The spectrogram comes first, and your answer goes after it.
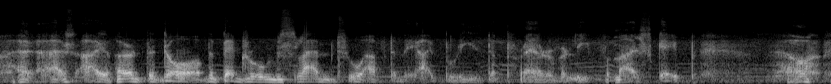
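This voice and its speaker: Terrified, stammering horror narrator, creaky voice. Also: male voice, mid-range voice. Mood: hushed dread. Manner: stammering, gasping, overwrought, melodramatic delivery. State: panting, out of breath. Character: terrified, feverish man trapped with monstrous flies, horror narrator. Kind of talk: old-time radio horror monologue. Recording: dull, noisy old radio recording.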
